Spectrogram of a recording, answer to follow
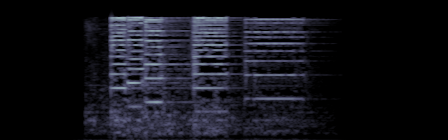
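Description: Short electronic intro jingle: four bright synth notes starting about a second in, the last one softer and longer, ending about three seconds in.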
